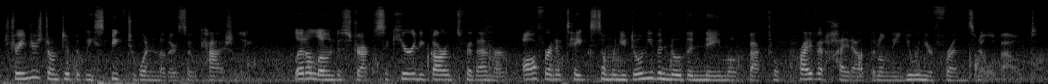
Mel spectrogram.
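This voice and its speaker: A woman's voice: medium pitch, fast. A woman narrating a scripted story in the second person as the narrator of an audio drama. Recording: loud steady background ambience noise. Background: ambient noise.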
